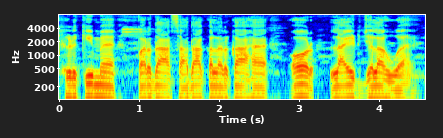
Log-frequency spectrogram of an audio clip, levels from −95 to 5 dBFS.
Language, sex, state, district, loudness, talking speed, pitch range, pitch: Hindi, male, Jharkhand, Deoghar, -17 LUFS, 155 wpm, 100-105 Hz, 105 Hz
